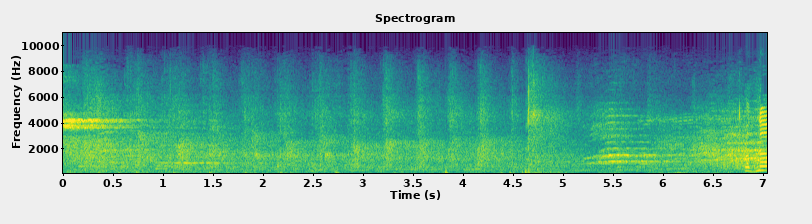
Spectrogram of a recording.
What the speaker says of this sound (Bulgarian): Отново добър начален удар.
